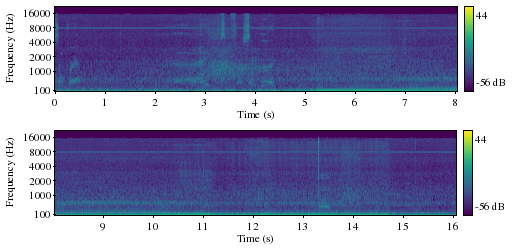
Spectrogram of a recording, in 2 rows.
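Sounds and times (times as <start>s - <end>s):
car engine drone inside cabin: 0.0s - 16.0s.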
